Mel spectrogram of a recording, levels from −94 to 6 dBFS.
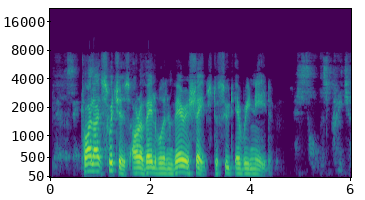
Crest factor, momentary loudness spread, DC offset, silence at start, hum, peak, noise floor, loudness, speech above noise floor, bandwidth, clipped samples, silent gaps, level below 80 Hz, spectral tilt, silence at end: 16 dB; 13 LU; under 0.1%; 0.65 s; none; 0 dBFS; -54 dBFS; -14 LUFS; 40 dB; 7.6 kHz; under 0.1%; none; -64 dBFS; -6.5 dB/octave; 0.1 s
